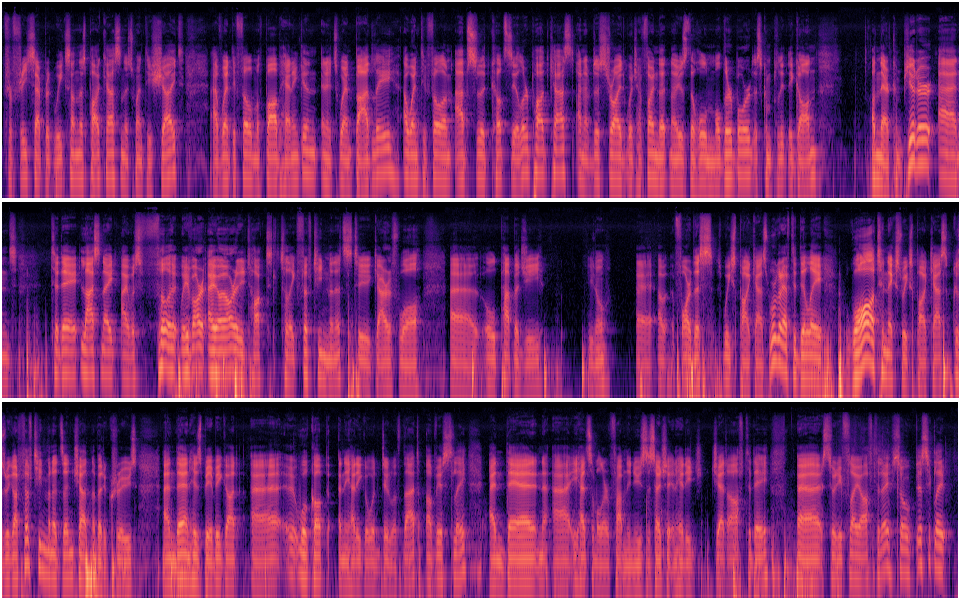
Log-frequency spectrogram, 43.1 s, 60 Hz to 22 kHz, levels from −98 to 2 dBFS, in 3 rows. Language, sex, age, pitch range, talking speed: English, male, 40-59, 95-120 Hz, 200 wpm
